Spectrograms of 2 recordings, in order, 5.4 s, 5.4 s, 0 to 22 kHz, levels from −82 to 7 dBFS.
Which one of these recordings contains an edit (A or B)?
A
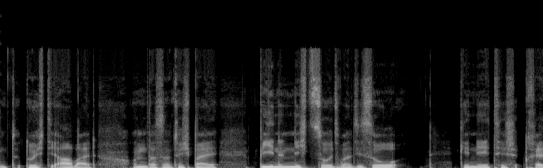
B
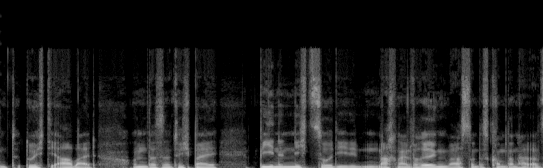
A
